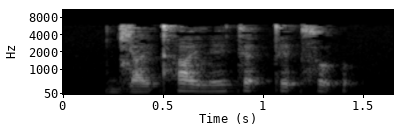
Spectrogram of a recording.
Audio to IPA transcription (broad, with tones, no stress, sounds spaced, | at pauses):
d͡ʑ a˨ ɪ̯ kʰ a˦˨ ɪ̯ l e˦ k ɛ˦ ʔ t ɪ˦ ʔ sʰ ʊ˦ ʔ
